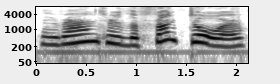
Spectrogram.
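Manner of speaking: plain reading voice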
